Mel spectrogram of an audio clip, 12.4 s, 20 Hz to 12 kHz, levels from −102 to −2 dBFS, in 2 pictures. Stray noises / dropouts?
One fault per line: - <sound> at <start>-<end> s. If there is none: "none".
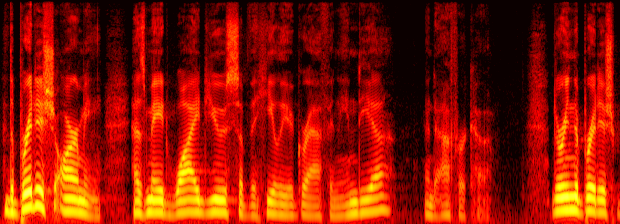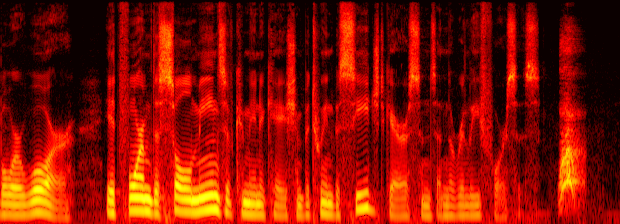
- bark at 11.8-12.1 s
